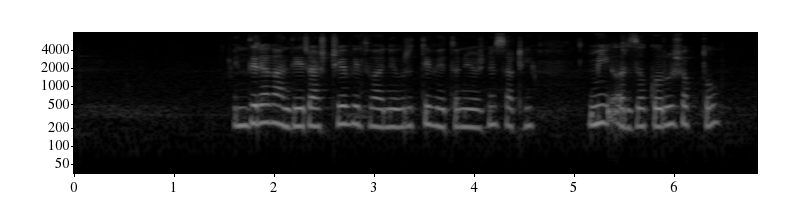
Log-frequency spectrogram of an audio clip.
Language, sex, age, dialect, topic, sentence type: Marathi, female, 36-40, Standard Marathi, banking, question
